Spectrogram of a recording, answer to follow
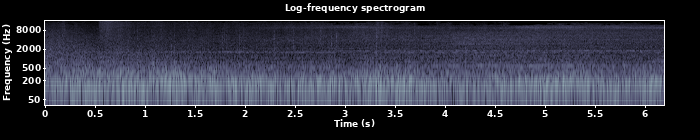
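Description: Steady deep rumble from a dramatized nuclear reactor explosion and its blast, carrying on just after the boom. Faint held tones of a film score come in about two seconds in.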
